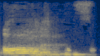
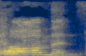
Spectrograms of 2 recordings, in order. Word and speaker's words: almonds: Gabby, is it almonds or almonds? How do you say almonds. I don't say the L, but I could be incorrect.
